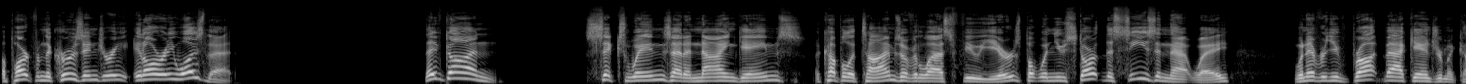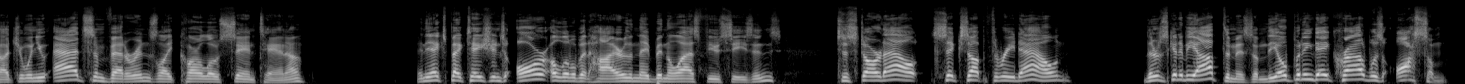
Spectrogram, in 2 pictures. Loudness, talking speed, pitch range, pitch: -20 LUFS, 165 wpm, 135-195 Hz, 170 Hz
